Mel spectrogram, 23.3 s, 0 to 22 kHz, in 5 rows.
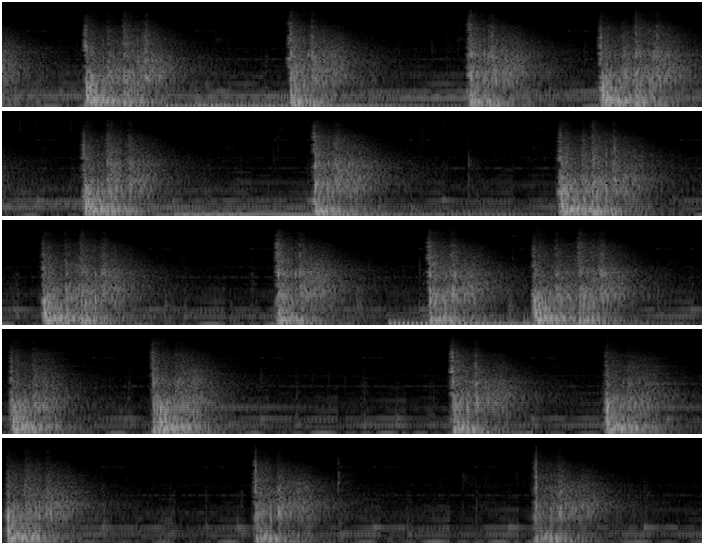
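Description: Semi-automatic 9x19 pistol-calibre carbine (Diamondback DB9 AR9 with a 14-inch barrel and muzzle brake) firing a long string of single shots, roughly one a second, around two dozen in all, with a short pause about two-thirds of the way through. Background music plays underneath.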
